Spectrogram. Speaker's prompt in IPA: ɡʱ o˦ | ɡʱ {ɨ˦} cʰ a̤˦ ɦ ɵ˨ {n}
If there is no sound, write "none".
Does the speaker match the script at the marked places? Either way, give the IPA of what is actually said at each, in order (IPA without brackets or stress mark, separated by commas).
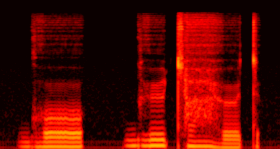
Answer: ʉ˦, t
